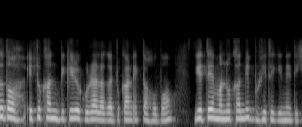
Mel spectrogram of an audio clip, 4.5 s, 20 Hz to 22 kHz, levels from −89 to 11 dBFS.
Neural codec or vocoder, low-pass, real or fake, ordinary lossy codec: codec, 16 kHz, about 1 kbps, DyCAST, with the encoder's durations; 7.2 kHz; fake; none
